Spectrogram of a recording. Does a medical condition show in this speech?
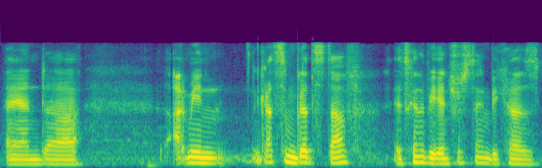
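No.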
